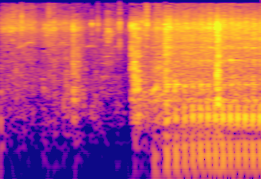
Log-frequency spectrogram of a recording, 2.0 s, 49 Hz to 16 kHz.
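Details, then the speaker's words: Honda ST90/CT90 trail bike, under 1,100 miles in 30 years, long stored, carbon burnt out, points cover off, 12 volt conversion: catches within a second and settles into an even quick putter with no misses; normal start and idle. "In fact, I'll just even start it up here and hear the sound of it. Sounds really nice. Had some carbon in it."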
